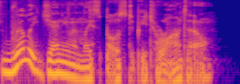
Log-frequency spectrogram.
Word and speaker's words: Toronto: us Americans that apparently we aren't supposed to pronounce the second T in Toronto. Yeah, it's Toronto, but it's really genuinely supposed to be Toronto.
